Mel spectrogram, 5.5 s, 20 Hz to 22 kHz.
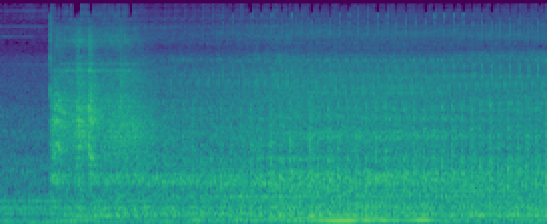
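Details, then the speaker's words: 2018 Honda CG 160 Start motorcycle after top-end rebuild for piston melted by lack of lubrication (valve seals, clutch): quick starter whir, catches immediately, settles into steady quiet idle; clean healthy start. "motinha finalizada com sucesso e tá aí o resultado dar partida para vocês"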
